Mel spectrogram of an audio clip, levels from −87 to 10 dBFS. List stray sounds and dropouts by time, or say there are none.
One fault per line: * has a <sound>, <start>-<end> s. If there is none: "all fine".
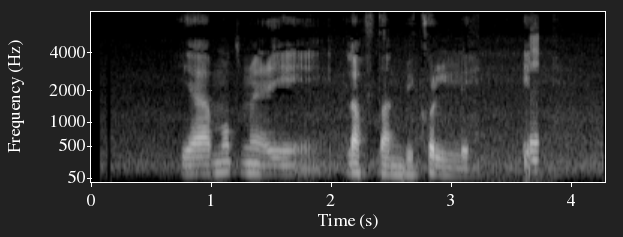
* has a laugh, 3.6-3.7 s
